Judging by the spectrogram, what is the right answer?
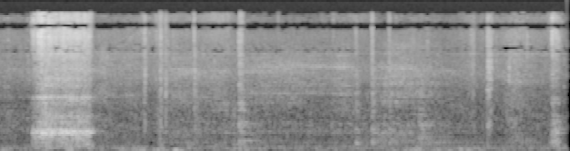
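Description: Handling noise from sheet-metal blower parts being moved by hand: a brief rustling burst about half a second in, then faint rubbing and light clicks.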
